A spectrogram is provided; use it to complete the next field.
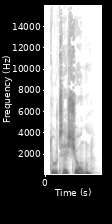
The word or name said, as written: dotation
